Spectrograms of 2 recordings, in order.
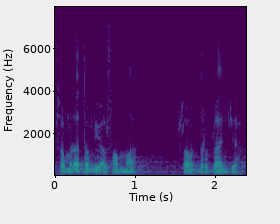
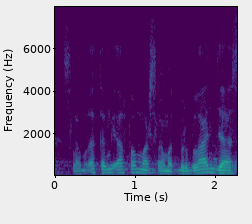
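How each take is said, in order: First: The greeting sounds flat and joyless. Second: The greeting sounds cheerful and smiling.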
